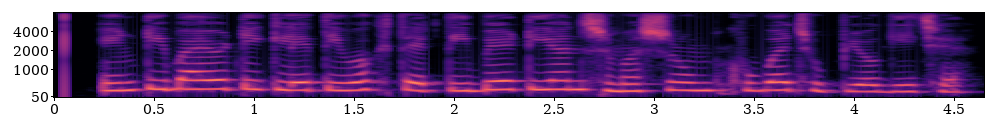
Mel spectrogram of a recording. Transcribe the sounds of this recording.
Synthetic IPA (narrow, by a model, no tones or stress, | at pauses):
ɛɳʈibajoʈiklet̪iʋəkʰt̪et̪ibeʈijənsməʃɾumkʰubəd͡ʒupjoɡit͡ʃʰe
